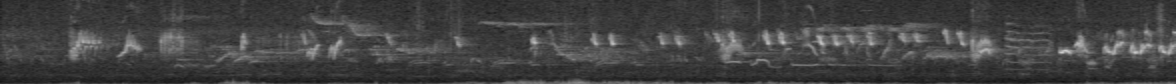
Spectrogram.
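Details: A Bluethroat sings a varied stream of high chirps, trills and short whistled slurs, with steady low rumbling noise underneath.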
